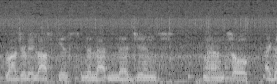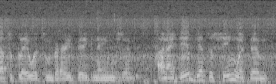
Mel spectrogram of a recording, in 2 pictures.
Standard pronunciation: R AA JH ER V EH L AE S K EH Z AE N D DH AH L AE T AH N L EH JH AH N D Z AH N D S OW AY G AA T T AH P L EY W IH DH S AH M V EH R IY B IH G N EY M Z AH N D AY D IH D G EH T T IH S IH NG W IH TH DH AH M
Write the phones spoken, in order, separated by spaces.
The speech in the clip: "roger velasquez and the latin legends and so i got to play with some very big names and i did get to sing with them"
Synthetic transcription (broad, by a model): R AA JH ER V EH L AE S K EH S N DH AH L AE T N L EH JH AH N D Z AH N S OW AY G AA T T AH P L EY W IH DH S AH M V EH R IY B IH G N EY M Z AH N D AY D IH D G EH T T IH S IH NG W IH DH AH M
